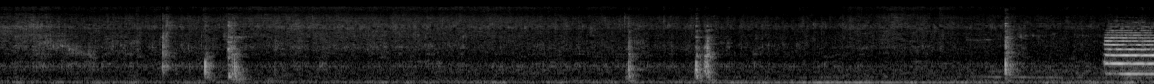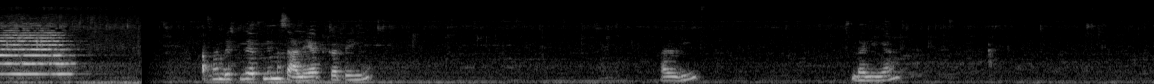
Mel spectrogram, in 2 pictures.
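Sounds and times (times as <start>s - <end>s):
onions sizzling in oil: 0.0s - 23.0s
loud horn-like tone: 11.0s - 12.7s.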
